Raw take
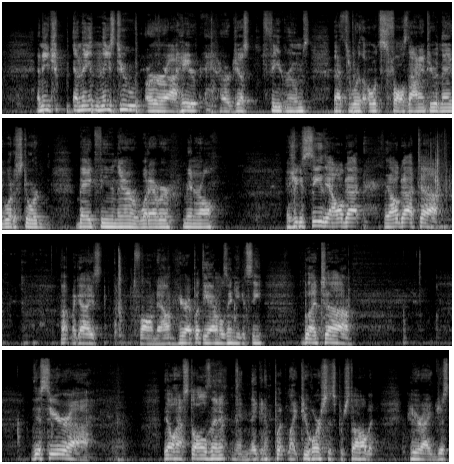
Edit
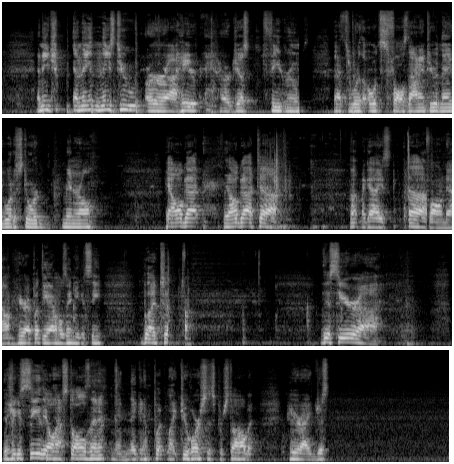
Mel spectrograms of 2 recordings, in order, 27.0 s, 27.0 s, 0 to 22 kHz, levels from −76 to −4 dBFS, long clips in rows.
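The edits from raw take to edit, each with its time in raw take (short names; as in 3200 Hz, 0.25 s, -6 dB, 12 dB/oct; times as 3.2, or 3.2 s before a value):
4.45–5.2 fade in
7.52–9.33 cut
11.04–11.64 move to 22.72
15.26–15.52 swap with 18.39–18.65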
